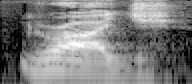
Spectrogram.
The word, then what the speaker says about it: grudge: Grudge. Grudge. La D no se pronuncia.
